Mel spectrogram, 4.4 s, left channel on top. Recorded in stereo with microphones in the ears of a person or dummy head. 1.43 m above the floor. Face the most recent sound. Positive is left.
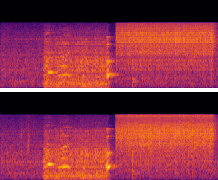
turn(degrees=-35)  # may be behind; listen again after turning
